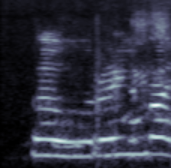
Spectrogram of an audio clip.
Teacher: Ra baris atas dan depan kena tebal. Tak boleh baca ran.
